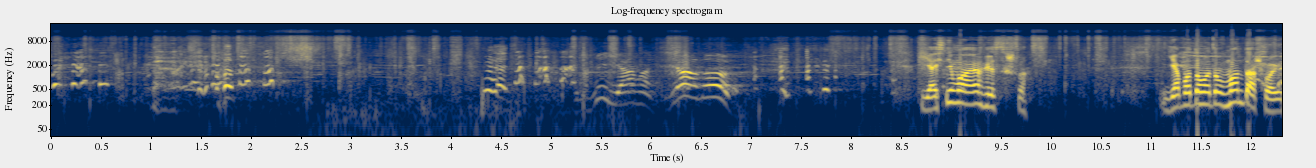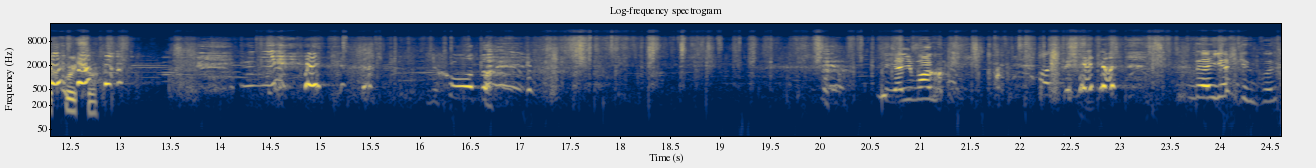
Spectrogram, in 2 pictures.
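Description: A young woman laughs and shrieks playfully nearby, outdoors.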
